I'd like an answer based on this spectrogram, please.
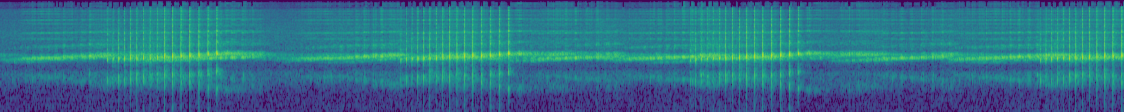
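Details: New Jersey chorus frog (Pseudacris kalmi), advertisement call.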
